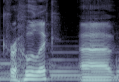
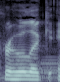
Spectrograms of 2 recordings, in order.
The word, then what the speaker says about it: Krahulik: So hey everybody, I'm here with Mike Krahulik. Did I say that right, by the way? – You did. Yeah, you nailed it, actually. – I've been practicing. I'm here with Mike Krahulik, and he is the artist and co-founder of Penny Arcade.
